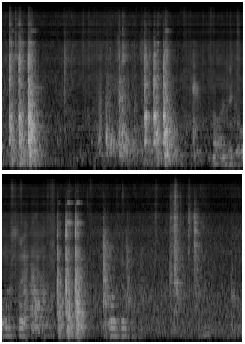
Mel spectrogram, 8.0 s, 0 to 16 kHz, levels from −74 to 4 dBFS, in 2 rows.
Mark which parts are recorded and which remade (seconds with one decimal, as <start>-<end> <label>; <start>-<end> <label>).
0.0-1.2 recorded; 1.2-1.7 remade; 1.7-3.0 recorded; 3.0-4.9 remade; 4.9-8.0 recorded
